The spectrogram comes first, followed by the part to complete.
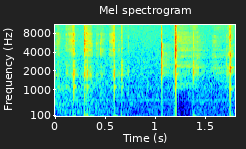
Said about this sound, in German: So, ich habe mein Glas hier schon mal bereitstehen und ich mache das Bier jetzt auf.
